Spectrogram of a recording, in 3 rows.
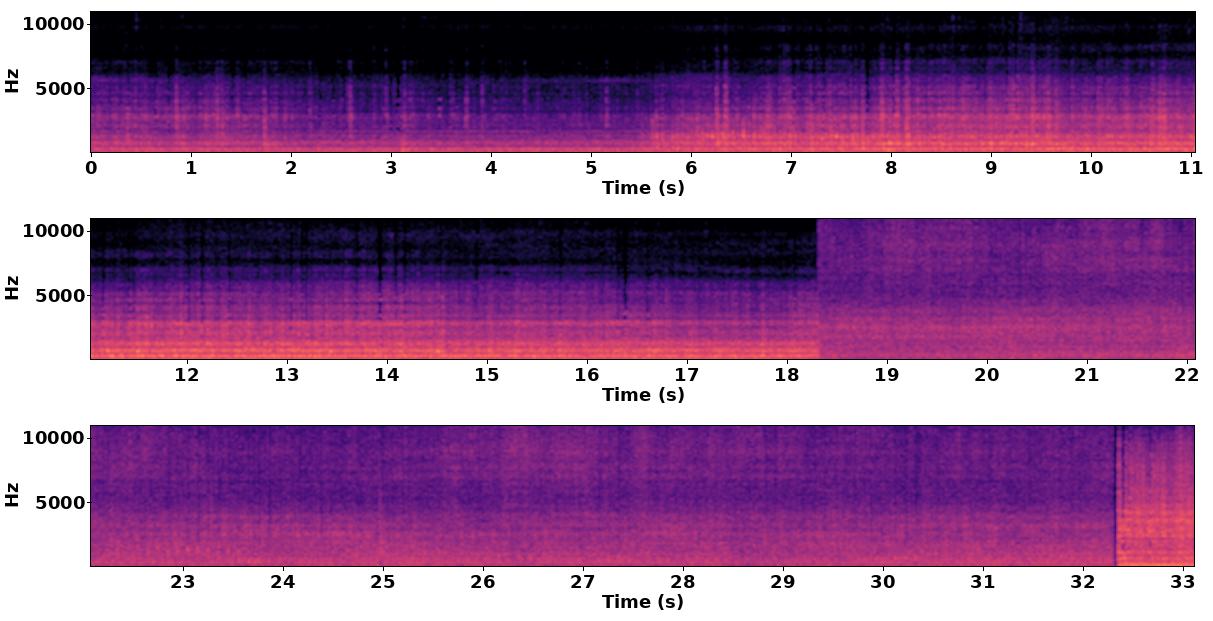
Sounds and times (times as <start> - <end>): Heavy engine (low frequency): 0.0 - 33.1
Truck: 0.0 - 33.1.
